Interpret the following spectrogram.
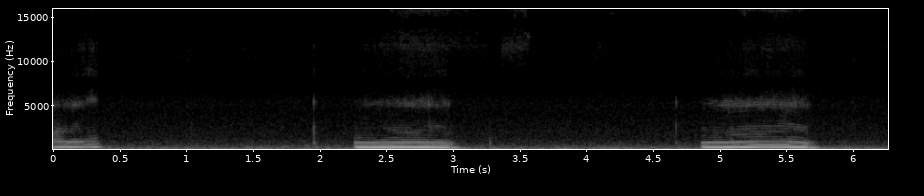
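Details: Snores from a sleeping middle-aged house cat in a home with four cats: three drawn-out, flat, whistling breaths spaced roughly two and a half seconds apart over a quiet indoor background.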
